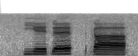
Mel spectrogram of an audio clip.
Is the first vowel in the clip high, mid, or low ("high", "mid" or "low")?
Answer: mid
